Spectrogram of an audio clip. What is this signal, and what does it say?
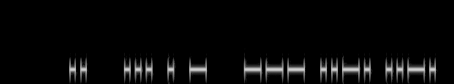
Morse code, heard as a keyed tone, about 22 wpm, 700 Hz. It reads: I SET OFF
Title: Sentences from Top 1000 Words - Review Part 1 - 22wpm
